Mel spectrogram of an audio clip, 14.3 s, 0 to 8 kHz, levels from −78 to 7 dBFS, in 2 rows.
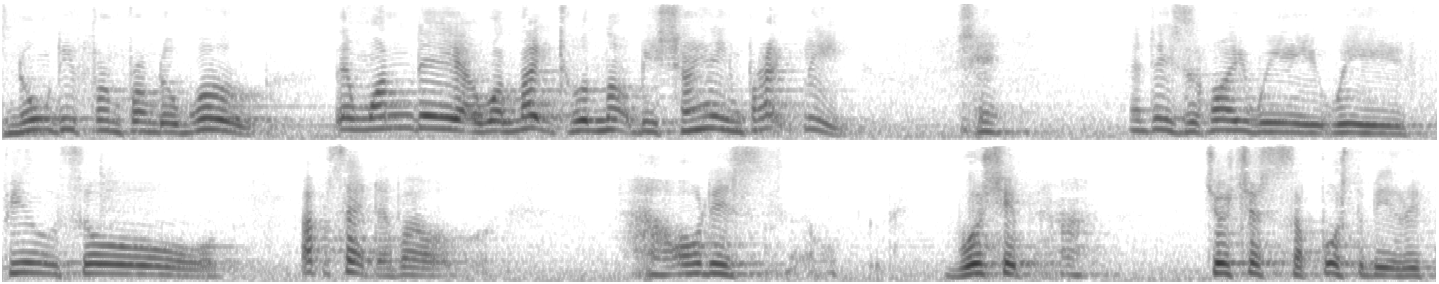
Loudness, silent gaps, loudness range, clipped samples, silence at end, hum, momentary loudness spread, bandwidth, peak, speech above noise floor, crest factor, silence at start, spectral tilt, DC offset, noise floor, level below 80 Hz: -27 LUFS; none; 6 LU; under 0.1%; 0 s; none; 16 LU; 7.8 kHz; -8 dBFS; 25 dB; 18 dB; 0 s; -7 dB/octave; under 0.1%; -52 dBFS; -60 dBFS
